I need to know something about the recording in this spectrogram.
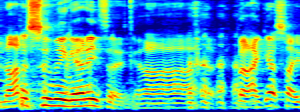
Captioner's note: laughing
